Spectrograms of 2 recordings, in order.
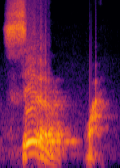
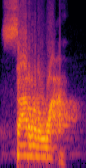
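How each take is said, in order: First: The first vowel is an i sound. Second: The first vowel is an a sound. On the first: "bikasri sin. Sinnya baris bawah" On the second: "Kalau ada yang baca baris atas boleh"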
